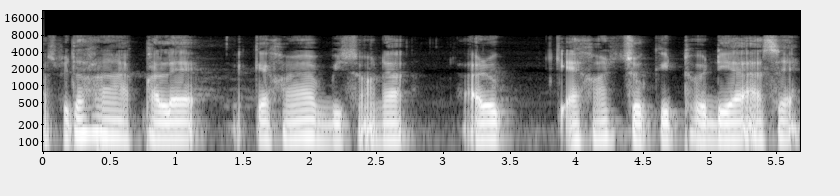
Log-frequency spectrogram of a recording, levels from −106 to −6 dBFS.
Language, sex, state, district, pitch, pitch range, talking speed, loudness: Assamese, male, Assam, Sonitpur, 115 Hz, 110-120 Hz, 105 wpm, -14 LUFS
